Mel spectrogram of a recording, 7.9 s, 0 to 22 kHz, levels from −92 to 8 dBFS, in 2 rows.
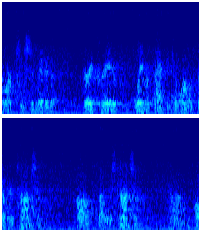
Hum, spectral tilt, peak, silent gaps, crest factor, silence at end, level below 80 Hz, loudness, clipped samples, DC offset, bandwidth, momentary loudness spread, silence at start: none; -5 dB/octave; -40 dBFS; none; 20 dB; 0 s; -74 dBFS; -60 LUFS; under 0.1%; under 0.1%; 16.5 kHz; 10 LU; 0 s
